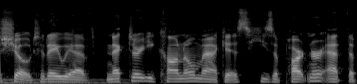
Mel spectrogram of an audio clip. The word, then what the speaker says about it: Economakis: back to the show today we have nectar economakis he's a partner at the pnr nectar welcome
